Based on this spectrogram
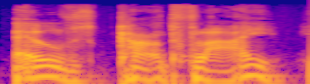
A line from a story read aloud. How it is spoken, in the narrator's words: he muttered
